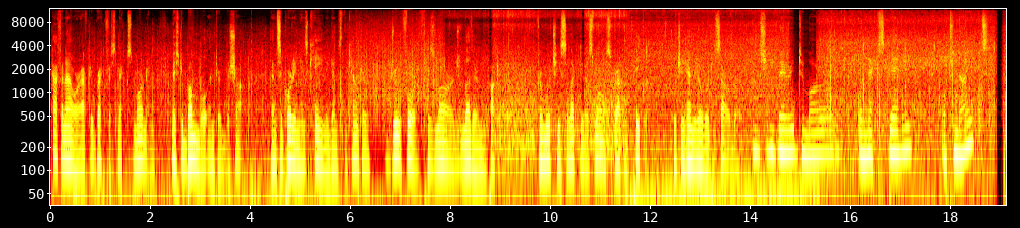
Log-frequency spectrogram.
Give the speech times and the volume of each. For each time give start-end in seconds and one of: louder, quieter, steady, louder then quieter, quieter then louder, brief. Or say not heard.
0.0-19.0 steady.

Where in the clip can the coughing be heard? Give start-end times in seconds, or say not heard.
not heard.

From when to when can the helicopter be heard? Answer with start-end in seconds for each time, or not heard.
not heard.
